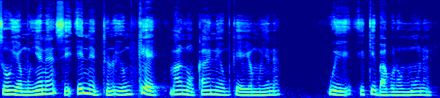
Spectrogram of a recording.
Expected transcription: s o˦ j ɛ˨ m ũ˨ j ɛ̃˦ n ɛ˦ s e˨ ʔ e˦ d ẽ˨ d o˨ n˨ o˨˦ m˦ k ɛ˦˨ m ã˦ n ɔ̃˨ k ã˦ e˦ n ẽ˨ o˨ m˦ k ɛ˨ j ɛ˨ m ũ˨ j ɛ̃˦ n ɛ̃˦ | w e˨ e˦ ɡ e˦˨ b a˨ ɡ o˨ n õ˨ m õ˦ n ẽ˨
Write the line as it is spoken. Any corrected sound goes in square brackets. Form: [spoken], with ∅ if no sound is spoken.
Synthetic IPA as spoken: s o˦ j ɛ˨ m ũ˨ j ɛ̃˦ n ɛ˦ s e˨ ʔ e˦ [n] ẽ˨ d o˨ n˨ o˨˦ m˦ k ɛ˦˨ m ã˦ n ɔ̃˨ k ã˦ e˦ n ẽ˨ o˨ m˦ k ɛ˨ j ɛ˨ m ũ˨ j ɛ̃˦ n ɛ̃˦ | w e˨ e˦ [k] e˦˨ b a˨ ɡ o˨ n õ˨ m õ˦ n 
